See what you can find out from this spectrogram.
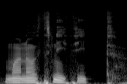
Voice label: "Monothnithit", pronounciations; Fourth Way; Beelzebub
